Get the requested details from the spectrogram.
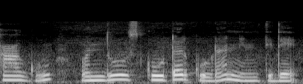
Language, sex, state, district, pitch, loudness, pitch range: Kannada, female, Karnataka, Bangalore, 205 Hz, -15 LUFS, 185-215 Hz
